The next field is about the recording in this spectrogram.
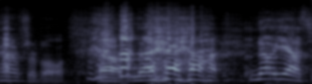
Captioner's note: laughs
